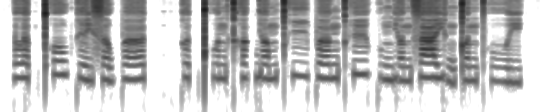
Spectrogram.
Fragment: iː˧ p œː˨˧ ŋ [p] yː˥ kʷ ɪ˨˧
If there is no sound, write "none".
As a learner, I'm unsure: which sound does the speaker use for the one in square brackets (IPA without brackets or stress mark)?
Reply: pʰ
